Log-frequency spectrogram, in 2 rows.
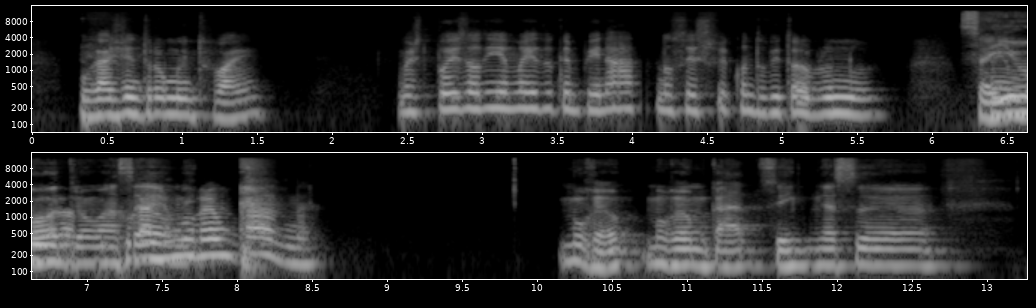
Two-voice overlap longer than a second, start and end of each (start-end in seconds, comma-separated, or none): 6.3-7.8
